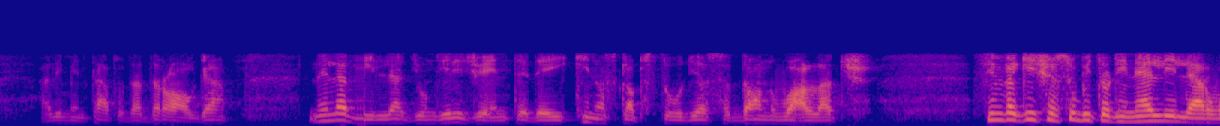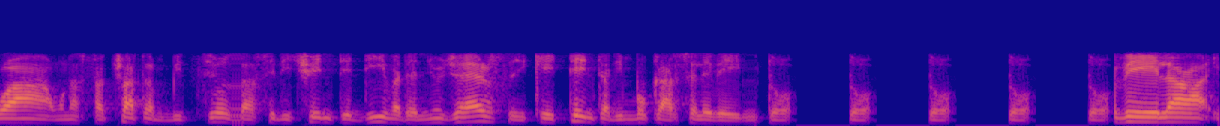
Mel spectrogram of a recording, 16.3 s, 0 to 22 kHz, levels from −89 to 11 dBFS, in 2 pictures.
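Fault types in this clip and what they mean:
Automatic gain rising: the gain control lifts level gradually, by about 8 dB from 2.09 to 5.67 s after "alimentato da droga", raising voice and background together.
Packet loss with last packet repeated: lost audio is filled by replaying the previous fragment, giving short robotic stutters at 2.4 s, 9.7 s and 13.14 s, lasting 40, 60 and 40 ms.
Stutter with silent gaps: from 13.46 to 15.58 s, a 172 ms fragment returns four times every 531 ms with about 359 ms of silence between, likely a stalled stream retrying.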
